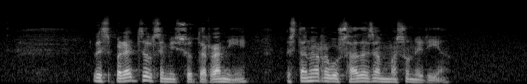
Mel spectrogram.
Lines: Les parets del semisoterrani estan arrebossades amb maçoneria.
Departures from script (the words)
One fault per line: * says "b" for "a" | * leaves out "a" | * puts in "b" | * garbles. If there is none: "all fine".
all fine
